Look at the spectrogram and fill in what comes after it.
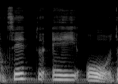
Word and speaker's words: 早: でですね、 1 つ目の文字、早いという文字は読み方が ZAO 第 3 世低く沈む音。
